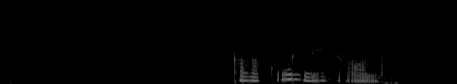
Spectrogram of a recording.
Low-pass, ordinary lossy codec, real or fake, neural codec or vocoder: 3.6 kHz; none; real; none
